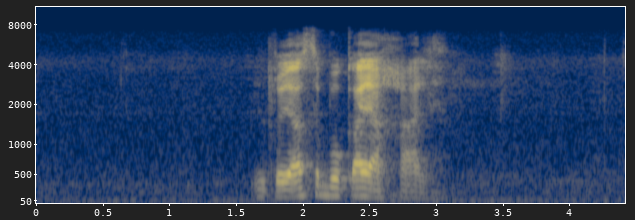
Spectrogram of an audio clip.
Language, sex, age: Southern Sotho, male, 23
